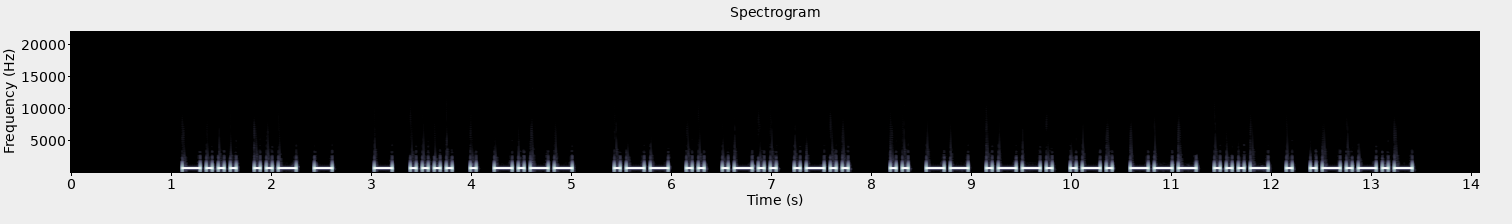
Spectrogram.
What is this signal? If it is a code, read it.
Morse code, heard as a keyed tone, about 20 wpm, 700 Hz. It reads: BUT THEY WILL IMPROVE.
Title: Sentences from Top 800 Words 20wpm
